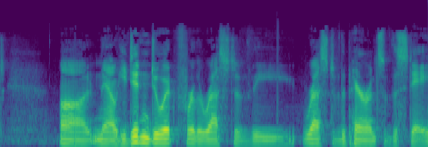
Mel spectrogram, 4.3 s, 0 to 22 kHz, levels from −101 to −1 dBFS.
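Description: A gap between stream segments occurs at 0.75 s and again at 2.77 s, about two seconds apart, matching the 2.0 s segment length. Each segment boundary leaves a hole of about 5 ms that the player fills with silence, producing a brief, hard-edged dropout in the speech without losing any audio.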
